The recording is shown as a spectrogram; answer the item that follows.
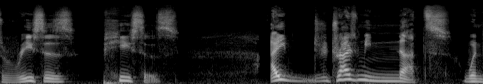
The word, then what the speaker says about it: Reese's Pieces: and Dale Rescue Rangers people also say Reese's pcs that's not right it's Reese's Pieces I drives me nuts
